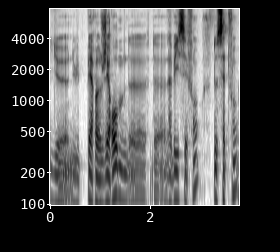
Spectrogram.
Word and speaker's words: Sept-Fonds: Certains ont peut-être lu parmi vous l'avis du père Jérôme de l'abbaye Ceffonds, de Sept-Fonds, je ne sais pas comment on dit, je crois qu'on dit Ceffonds, mais ça s'écrit Sept-Fonds.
